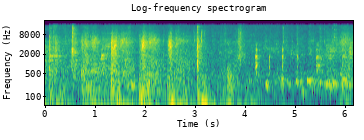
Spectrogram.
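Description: Scattered small knocks, clicks and rustling at irregular moments in a quiet hall with a seated audience, with a low room rumble beneath.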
